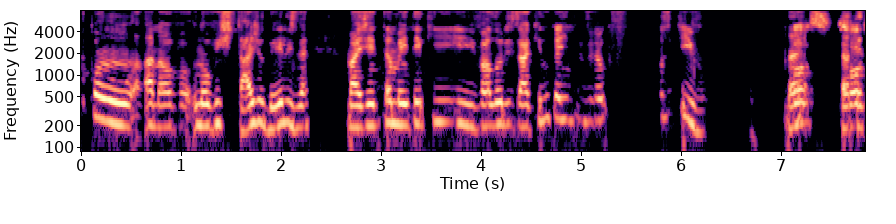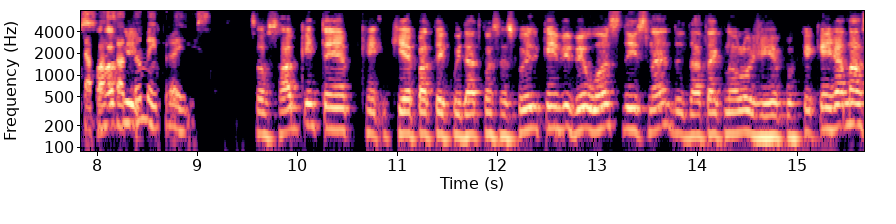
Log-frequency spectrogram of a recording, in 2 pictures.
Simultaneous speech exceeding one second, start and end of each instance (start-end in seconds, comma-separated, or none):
7.1-8.5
